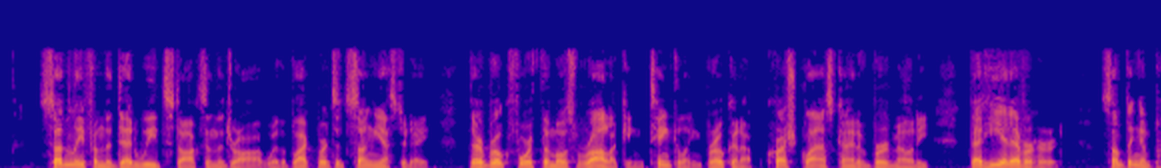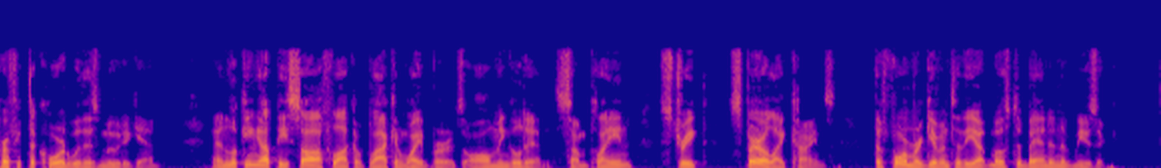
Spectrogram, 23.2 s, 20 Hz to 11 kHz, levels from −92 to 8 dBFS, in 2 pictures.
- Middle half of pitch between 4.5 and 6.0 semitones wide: Yes, average, 5.1 semitones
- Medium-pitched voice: No, low, 105 Hz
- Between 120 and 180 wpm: No, average, 190 wpm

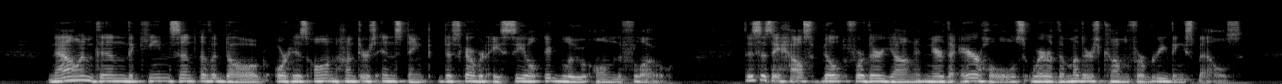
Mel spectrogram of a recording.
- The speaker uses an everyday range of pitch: No, narrow, 2.3 semitones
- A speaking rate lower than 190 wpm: No, average, 195 wpm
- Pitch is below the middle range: Yes, low, 130 Hz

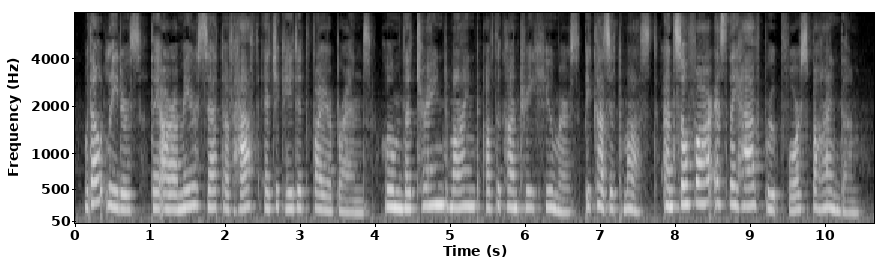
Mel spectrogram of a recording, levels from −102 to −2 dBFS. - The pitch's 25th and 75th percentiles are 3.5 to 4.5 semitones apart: No, average, 2.7 semitones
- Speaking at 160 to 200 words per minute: Yes, average, 180 wpm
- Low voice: No, high, 235 Hz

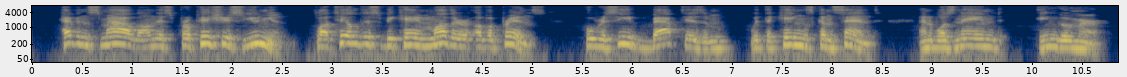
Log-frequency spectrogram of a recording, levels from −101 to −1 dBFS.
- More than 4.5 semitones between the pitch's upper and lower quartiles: Yes, average, 4.9 semitones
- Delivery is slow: Yes, slow, 125 wpm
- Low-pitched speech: No, medium, 175 Hz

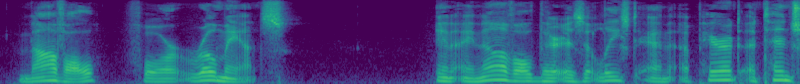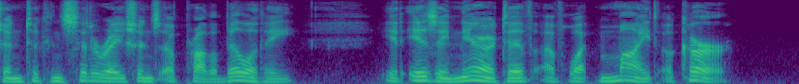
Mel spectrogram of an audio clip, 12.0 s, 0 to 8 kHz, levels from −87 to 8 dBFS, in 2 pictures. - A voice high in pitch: No, low, 115 Hz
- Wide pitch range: No, average, 4.0 semitones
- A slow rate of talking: Yes, slow, 125 wpm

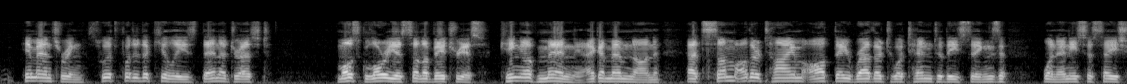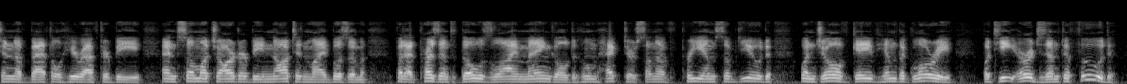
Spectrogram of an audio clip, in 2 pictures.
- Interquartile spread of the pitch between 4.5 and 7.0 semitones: No, average, 2.9 semitones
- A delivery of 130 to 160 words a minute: No, average, 180 wpm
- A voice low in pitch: Yes, low, 130 Hz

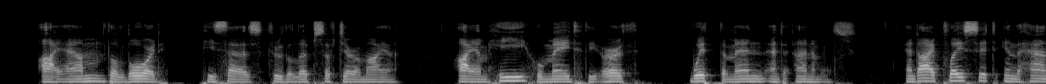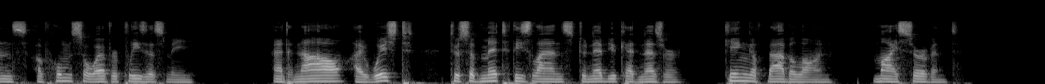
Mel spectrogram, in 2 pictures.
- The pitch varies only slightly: Yes, narrow, 2.2 semitones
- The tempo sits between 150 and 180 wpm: No, average, 140 wpm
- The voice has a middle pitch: No, low, 130 Hz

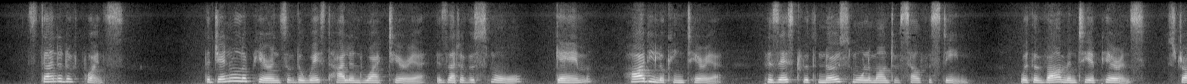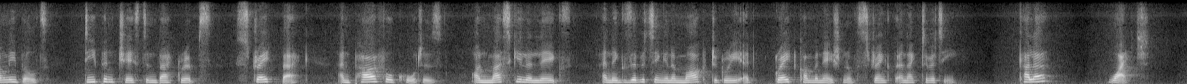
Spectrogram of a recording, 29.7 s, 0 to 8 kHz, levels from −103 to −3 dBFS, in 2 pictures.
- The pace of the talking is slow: Yes, slow, 130 wpm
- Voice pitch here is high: Yes, high, 195 Hz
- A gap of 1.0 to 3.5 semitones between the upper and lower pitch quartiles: Yes, average, 3.2 semitones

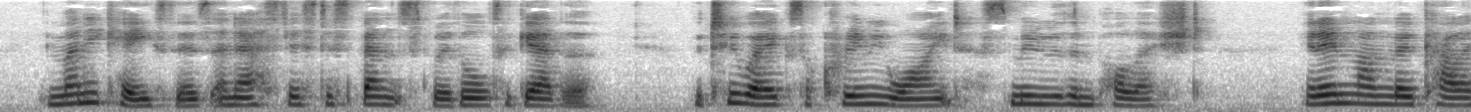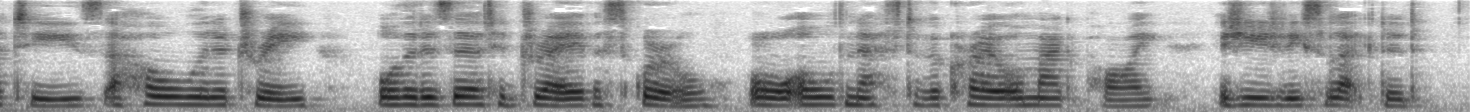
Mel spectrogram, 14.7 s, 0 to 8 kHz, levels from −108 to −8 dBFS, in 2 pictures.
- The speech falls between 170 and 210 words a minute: Yes, average, 180 wpm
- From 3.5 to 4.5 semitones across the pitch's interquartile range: No, narrow, 2.4 semitones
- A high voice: Yes, high, 200 Hz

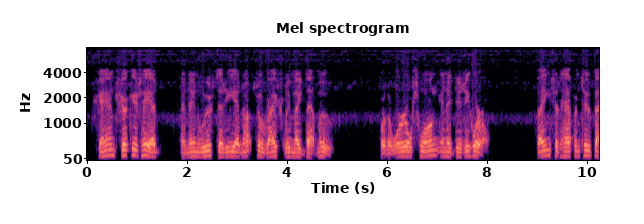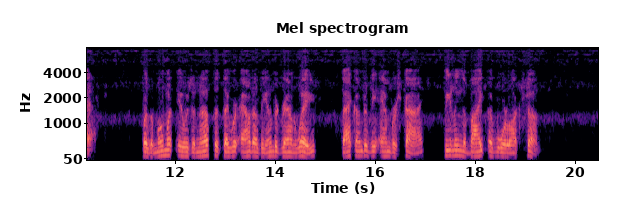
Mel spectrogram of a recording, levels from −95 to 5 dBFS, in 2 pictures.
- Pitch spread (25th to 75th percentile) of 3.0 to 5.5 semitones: No, narrow, 2.4 semitones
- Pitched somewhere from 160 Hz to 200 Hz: No, low, 120 Hz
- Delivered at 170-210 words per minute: No, average, 160 wpm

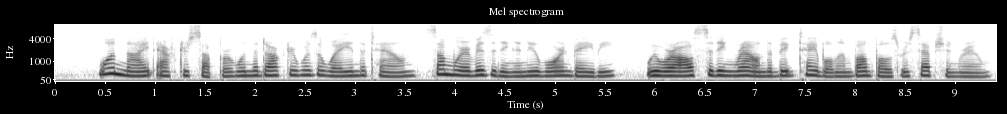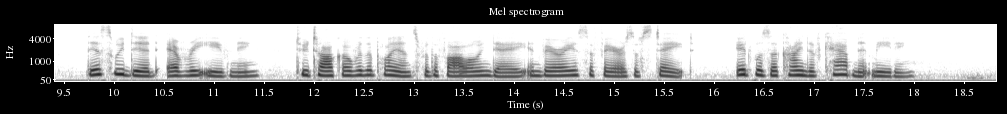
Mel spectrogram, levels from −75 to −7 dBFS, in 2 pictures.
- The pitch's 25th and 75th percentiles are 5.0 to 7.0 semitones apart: No, narrow, 2.4 semitones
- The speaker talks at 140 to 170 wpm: No, average, 180 wpm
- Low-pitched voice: No, high, 195 Hz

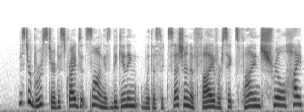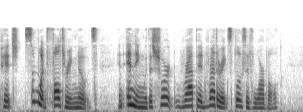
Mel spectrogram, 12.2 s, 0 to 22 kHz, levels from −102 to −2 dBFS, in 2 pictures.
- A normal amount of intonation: No, wide, 6.0 semitones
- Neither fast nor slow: Yes, average, 150 wpm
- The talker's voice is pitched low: No, high, 210 Hz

